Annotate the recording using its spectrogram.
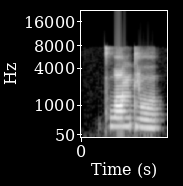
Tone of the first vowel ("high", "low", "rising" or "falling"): high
